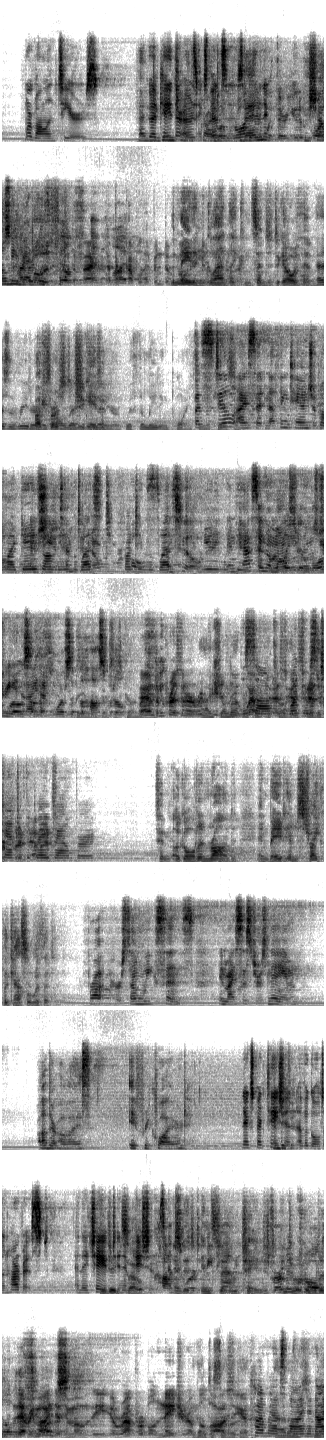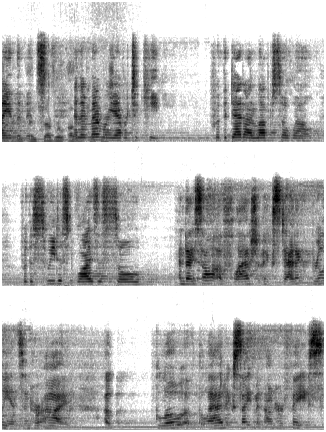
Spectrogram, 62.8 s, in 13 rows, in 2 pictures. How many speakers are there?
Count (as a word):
eight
